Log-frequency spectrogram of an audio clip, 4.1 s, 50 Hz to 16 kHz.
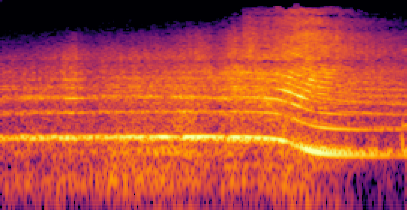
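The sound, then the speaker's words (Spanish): A race car screams past at about 372 km/h during testing on a steeply banked curve of the Texas oval, its loud engine whine steady as it approaches and then dropping sharply in pitch as it rushes by, with no voices. “Y, si te parece, nos va a pasar un coche a toda velocidad, nos va a llevar el aire porque va a 372 kilómetros por hora.”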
